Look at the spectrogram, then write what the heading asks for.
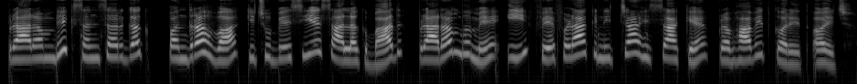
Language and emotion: Maithili, neutral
